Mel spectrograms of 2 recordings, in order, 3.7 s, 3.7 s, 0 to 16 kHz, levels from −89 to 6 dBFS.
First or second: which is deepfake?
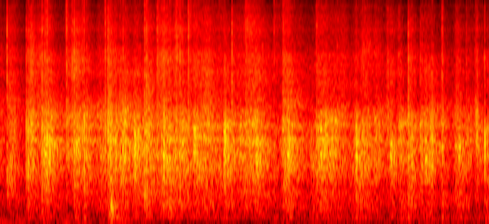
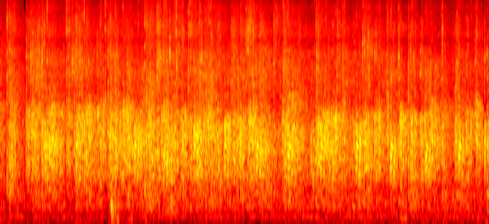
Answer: first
